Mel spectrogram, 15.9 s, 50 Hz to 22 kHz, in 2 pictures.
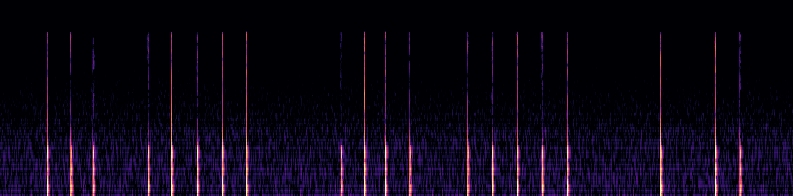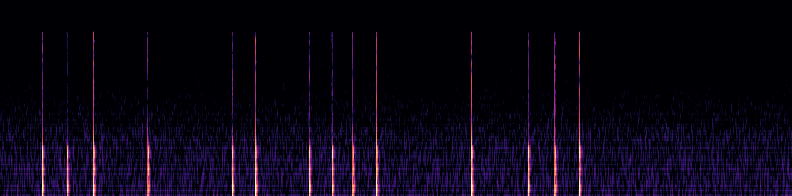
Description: Tap code, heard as knocks on wood, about 4 knocks a second. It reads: PUBLIC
